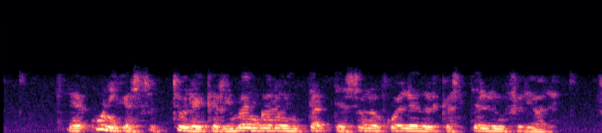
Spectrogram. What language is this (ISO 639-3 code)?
ita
